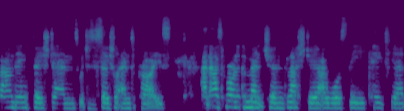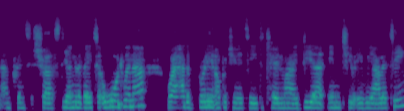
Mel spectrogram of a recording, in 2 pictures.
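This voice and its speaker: Speaking with a Welsh accent, a woman keeps her intonation fairly even while her loudness swings widely. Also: dry, close sound with no echo. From Wales. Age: 20s. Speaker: social enterprise founder. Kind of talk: webinar panel discussion.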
